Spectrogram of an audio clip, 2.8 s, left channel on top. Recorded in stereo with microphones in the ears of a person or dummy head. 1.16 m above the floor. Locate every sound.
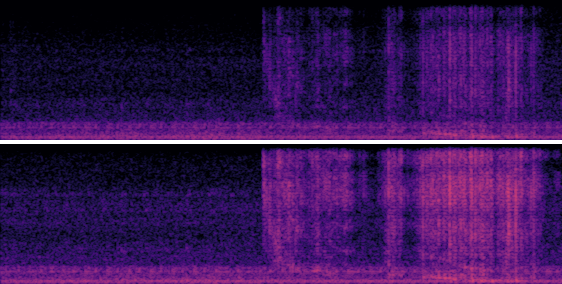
0.0 s an engine running: 20° right (ahead or behind)
1.3 s tape being pulled: 50° right (ahead or behind)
